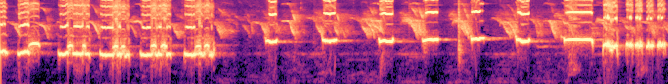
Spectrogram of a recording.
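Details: Captive-bred Borneo white-rumped shama, second generation, singing a long rolling song to rouse other shamas: rapid ringing chattered notes, then a series of clear whistled notes about every half second, ending in a quick burst.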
